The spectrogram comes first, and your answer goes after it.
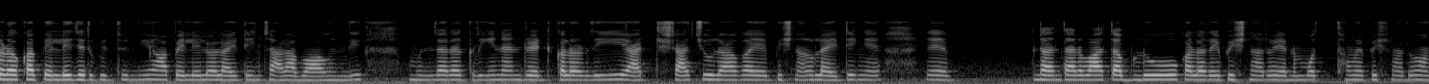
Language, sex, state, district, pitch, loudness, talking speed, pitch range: Telugu, female, Andhra Pradesh, Anantapur, 215 Hz, -29 LUFS, 110 wpm, 210-220 Hz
